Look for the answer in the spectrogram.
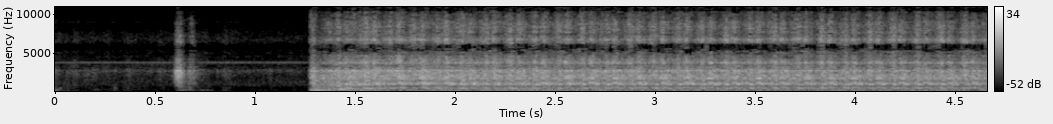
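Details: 50-year-old International 8000 forklift after fitting a 3D-printed wiring part, with another part not yet reinstalled. One short blip, then about five seconds of steady cranking that never catches; engine cranks but won't start.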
